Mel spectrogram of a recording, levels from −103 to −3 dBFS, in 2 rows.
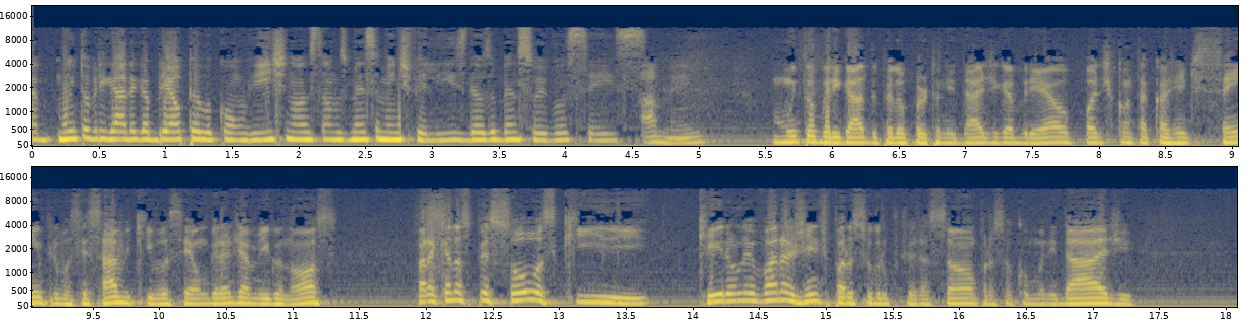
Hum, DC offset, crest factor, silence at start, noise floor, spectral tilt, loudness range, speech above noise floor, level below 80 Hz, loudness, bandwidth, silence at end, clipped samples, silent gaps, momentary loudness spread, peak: none; 3%; 14 dB; 0 s; -39 dBFS; -7.5 dB/octave; 3 LU; 24 dB; -40 dBFS; -16 LUFS; 11.5 kHz; 0 s; under 0.1%; none; 9 LU; -2 dBFS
